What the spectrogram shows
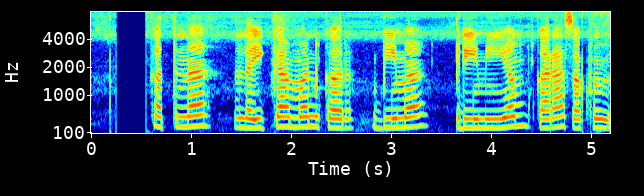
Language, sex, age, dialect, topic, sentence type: Chhattisgarhi, female, 18-24, Northern/Bhandar, banking, question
